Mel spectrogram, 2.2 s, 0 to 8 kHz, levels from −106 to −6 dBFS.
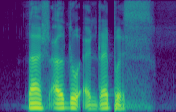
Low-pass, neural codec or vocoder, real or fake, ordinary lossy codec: none; none; real; none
